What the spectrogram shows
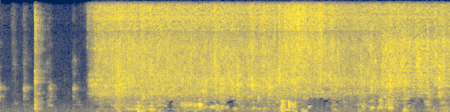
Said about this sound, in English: let me go rinse my fingers off a bit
